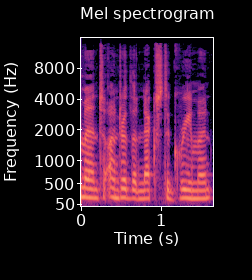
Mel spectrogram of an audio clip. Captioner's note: speaking French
